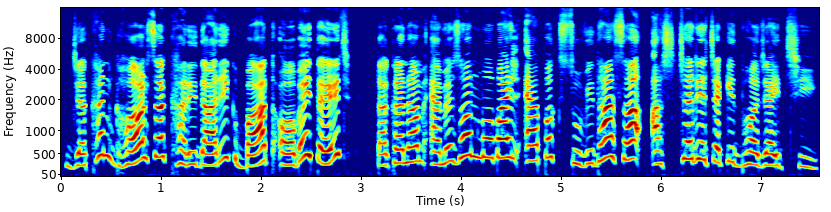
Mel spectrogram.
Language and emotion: Maithili, surprised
